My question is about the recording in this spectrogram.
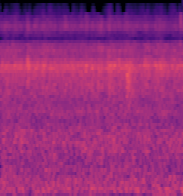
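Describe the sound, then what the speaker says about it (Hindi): Heavy rain pours in a Himalayan mountain area, a dense, steady hiss of falling water with no voices. "बारिश हो रही है।"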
